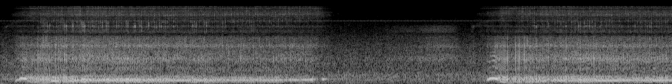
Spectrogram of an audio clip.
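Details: Person sleeping on a trip to Raigad: two loud, long, harsh rattling snores split by a brief quieter breath; heavy snoring.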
